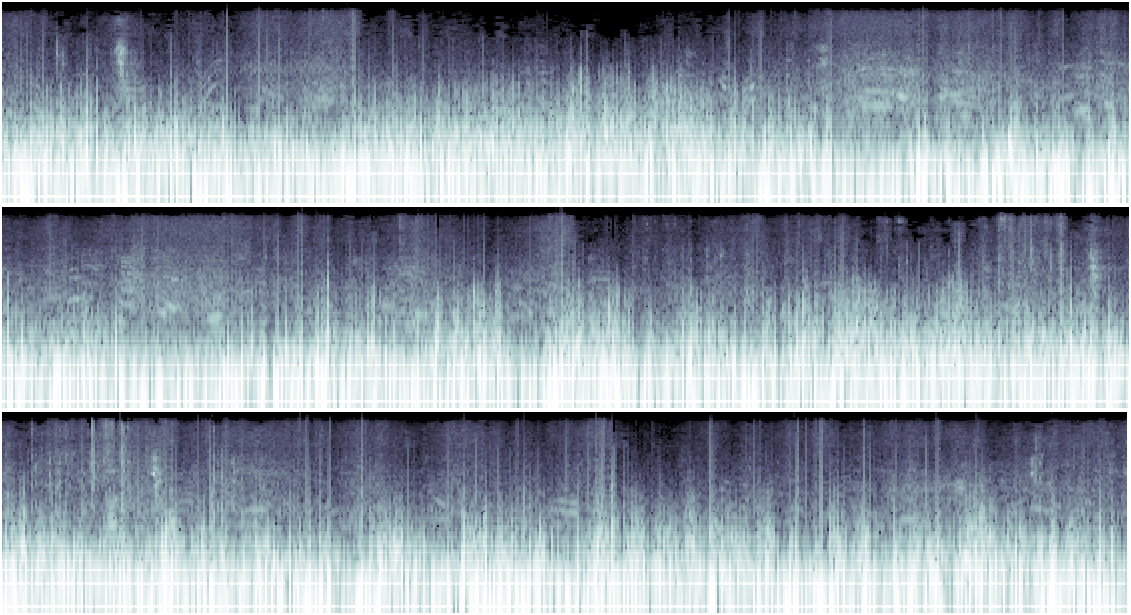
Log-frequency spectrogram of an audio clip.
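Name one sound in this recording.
Horse hooves thud on grass as a horse canters and jumps.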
